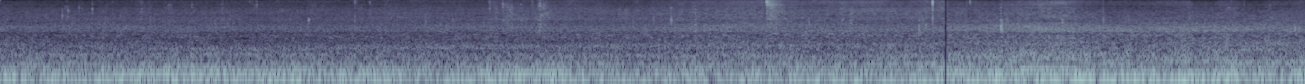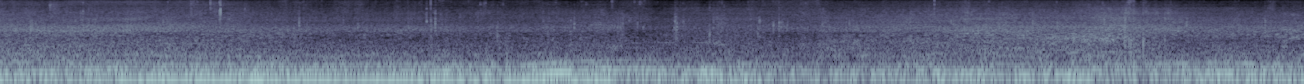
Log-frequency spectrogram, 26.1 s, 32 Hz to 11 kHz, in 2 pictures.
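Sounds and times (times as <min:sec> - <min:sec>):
traffic rumble: 0:00.0 - 0:26.0.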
